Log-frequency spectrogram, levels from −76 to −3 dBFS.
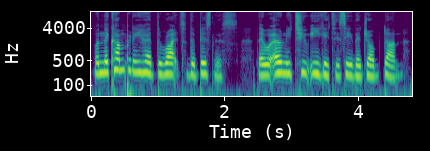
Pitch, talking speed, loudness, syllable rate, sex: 205 Hz, 235 wpm, -18 LUFS, 6.0 syllables/s, female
